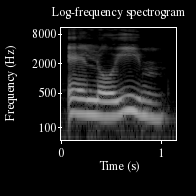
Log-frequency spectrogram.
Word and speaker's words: Elohim: Yo soy tu Elohim, se puede pronunciar Elohim, quien los sacó de la tierra de Mizraim, de Egipto, fuera de la casa de esclavitud.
